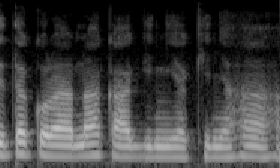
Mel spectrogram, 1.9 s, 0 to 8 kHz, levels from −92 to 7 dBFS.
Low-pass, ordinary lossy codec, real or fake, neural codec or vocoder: none; none; real; none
